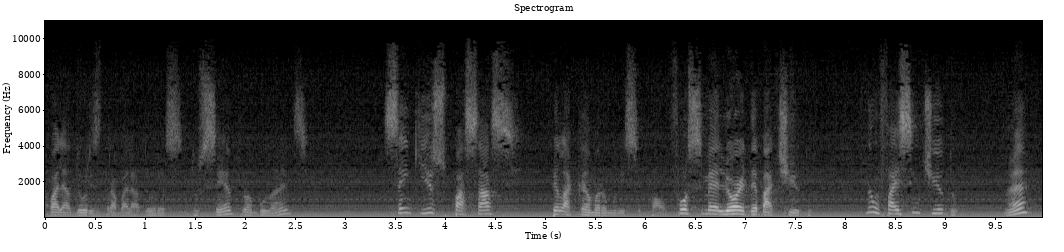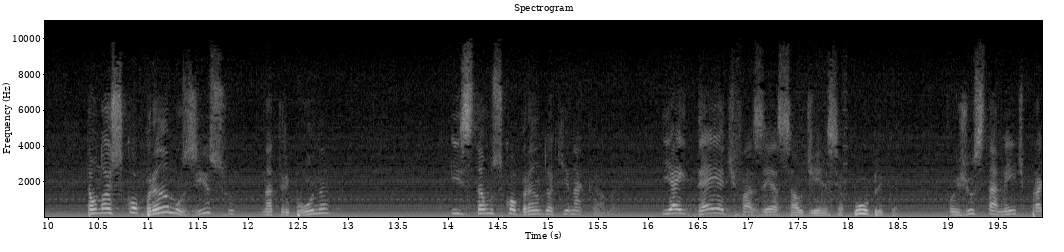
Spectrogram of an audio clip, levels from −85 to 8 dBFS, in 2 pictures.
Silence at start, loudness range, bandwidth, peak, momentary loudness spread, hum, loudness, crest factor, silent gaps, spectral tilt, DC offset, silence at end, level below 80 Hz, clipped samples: 0 s; 5 LU; 10 kHz; -8 dBFS; 15 LU; 60 Hz at -40 dBFS; -29 LUFS; 20 dB; none; -5.5 dB/octave; under 0.1%; 0 s; -40 dBFS; under 0.1%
